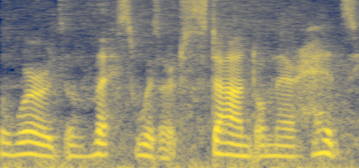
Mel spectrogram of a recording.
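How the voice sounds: A woman does a put-on character voice, growling and gruff. Her pitch is very deep and low, her pace moderate.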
